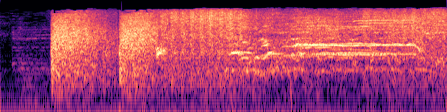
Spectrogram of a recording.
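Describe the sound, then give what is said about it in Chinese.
Machine gun fire in a battle scene of a staged Henan opera, a dense roar of rapid shots that starts abruptly, surges again with a second sharp attack, and continues loud and unbroken to the end. “三爷，攻击机枪把威虎营给封住了！”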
